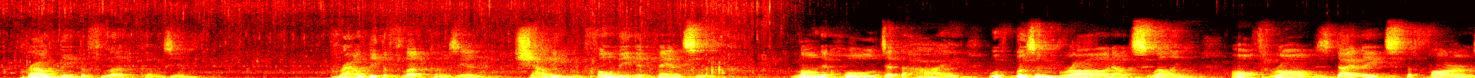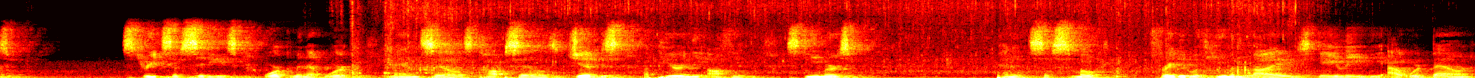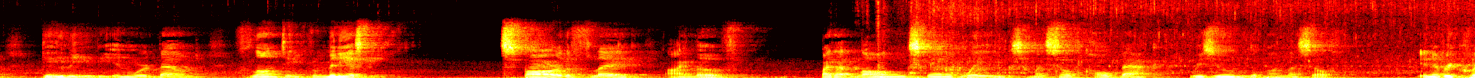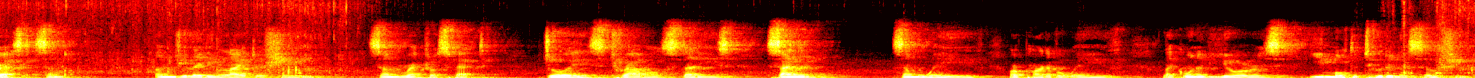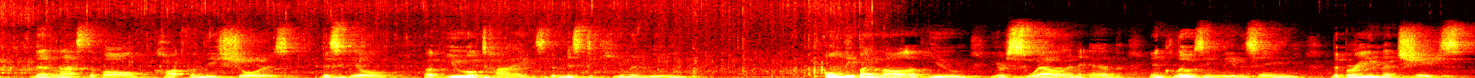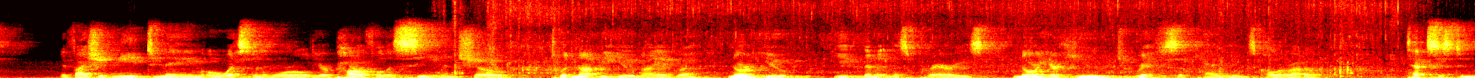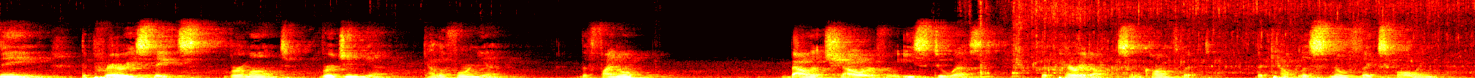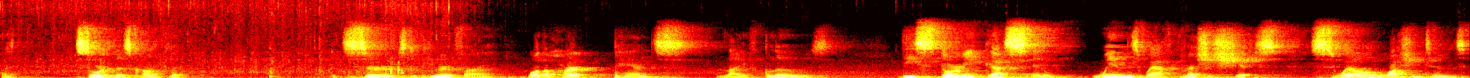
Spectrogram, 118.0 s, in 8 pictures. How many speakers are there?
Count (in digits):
1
